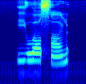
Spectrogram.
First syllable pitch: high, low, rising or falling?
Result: high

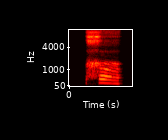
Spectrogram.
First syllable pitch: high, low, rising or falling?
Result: low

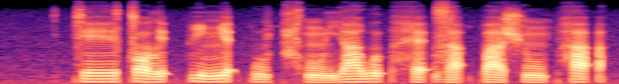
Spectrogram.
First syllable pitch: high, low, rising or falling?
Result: high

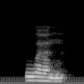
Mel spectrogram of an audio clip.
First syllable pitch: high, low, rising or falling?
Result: low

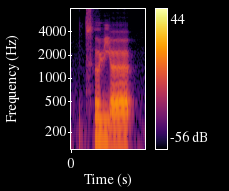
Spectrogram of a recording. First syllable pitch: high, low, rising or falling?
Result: high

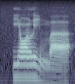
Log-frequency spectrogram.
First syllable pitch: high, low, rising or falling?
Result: high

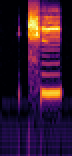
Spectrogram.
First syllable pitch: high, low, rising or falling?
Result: high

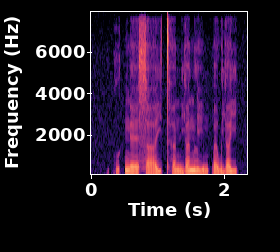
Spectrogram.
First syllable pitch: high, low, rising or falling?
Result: rising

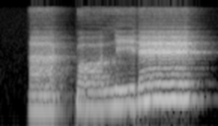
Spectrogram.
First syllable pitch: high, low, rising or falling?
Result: low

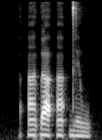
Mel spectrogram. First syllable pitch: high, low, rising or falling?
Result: low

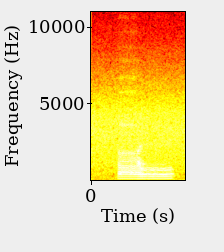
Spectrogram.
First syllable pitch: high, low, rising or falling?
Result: high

